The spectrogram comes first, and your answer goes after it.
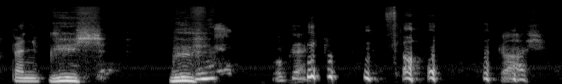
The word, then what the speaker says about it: Van Gogh: And his name is actually Van Gogh, or as they Oh. would pronounce it there, Van Gogh.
